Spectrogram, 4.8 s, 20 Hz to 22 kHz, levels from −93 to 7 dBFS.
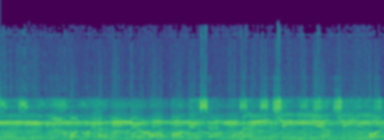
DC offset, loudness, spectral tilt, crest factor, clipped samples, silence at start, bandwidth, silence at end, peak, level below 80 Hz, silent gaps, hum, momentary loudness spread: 0.2%; -12 LUFS; -1 dB/octave; 12 dB; under 0.1%; 0 s; 18 kHz; 0 s; -2 dBFS; -34 dBFS; none; none; 2 LU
